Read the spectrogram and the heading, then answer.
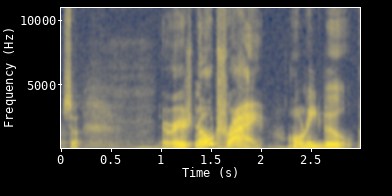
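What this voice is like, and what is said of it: Poor Yoda character voice. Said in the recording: “that was a terrible Yoda impression.”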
